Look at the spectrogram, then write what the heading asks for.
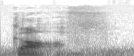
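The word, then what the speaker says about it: Gough: However, Go pronounces his own name Goff. Which I feel also means our Lardy Executioner's name is Smoff.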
